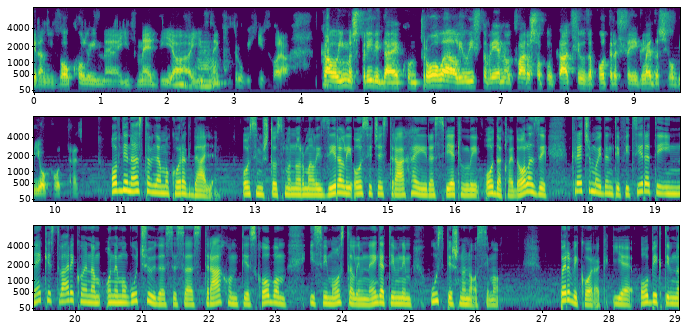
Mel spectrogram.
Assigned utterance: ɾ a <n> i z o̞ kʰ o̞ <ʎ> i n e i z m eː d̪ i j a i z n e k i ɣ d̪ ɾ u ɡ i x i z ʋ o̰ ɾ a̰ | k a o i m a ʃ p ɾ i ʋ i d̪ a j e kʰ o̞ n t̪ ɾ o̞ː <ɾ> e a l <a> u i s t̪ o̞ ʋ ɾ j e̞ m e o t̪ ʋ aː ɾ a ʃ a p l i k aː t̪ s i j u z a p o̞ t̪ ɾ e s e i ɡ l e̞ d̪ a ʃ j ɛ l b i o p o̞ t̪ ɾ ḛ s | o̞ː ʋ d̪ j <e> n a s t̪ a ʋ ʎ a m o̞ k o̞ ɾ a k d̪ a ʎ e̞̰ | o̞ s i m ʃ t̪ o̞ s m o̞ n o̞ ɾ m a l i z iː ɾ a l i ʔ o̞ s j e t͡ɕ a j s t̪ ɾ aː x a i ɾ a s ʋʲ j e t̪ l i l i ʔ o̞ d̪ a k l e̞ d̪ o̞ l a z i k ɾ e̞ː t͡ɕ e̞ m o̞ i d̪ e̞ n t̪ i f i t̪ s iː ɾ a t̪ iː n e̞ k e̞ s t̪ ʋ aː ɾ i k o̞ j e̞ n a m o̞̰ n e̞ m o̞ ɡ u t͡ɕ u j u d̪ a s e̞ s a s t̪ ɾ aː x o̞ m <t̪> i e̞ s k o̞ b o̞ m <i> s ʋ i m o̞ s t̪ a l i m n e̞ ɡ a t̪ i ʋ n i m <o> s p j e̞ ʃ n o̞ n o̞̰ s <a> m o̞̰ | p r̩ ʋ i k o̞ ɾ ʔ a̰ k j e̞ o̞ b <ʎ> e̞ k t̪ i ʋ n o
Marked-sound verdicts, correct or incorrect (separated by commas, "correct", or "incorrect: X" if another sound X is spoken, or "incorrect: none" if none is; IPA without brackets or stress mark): correct, incorrect: l, incorrect: l, incorrect: i, correct, correct, correct, incorrect: u, incorrect: i, incorrect: j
